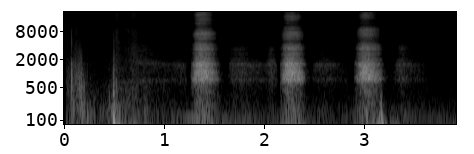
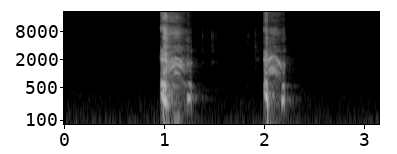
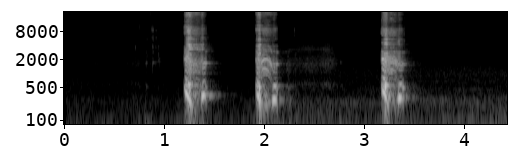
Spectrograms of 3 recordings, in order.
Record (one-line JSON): {"exhalation_length": "3.9 s", "exhalation_amplitude": 1604, "exhalation_signal_mean_std_ratio": 0.43, "cough_length": "3.2 s", "cough_amplitude": 13025, "cough_signal_mean_std_ratio": 0.26, "three_cough_length": "4.4 s", "three_cough_amplitude": 16463, "three_cough_signal_mean_std_ratio": 0.27, "survey_phase": "alpha (2021-03-01 to 2021-08-12)", "age": "18-44", "gender": "Female", "wearing_mask": "No", "symptom_fatigue": true, "symptom_fever_high_temperature": true, "symptom_headache": true, "symptom_onset": "4 days", "smoker_status": "Never smoked", "respiratory_condition_asthma": false, "respiratory_condition_other": false, "recruitment_source": "Test and Trace", "submission_delay": "2 days", "covid_test_result": "Positive", "covid_test_method": "RT-qPCR", "covid_ct_value": 22.8, "covid_ct_gene": "N gene", "covid_ct_mean": 23.3, "covid_viral_load": "23000 copies/ml", "covid_viral_load_category": "Low viral load (10K-1M copies/ml)"}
